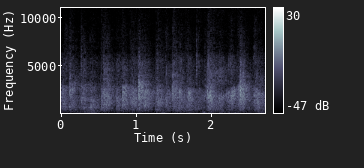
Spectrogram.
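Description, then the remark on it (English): A church audience applauds their pastor, a dense, steady wash of many hands clapping that holds at an even level for a few seconds, with no distinct voices rising above it. “I'm really glad y'all gave me that applause, because it's going to connect to what I'm going to say next.”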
